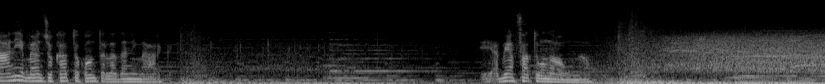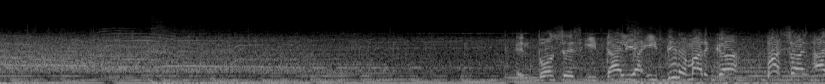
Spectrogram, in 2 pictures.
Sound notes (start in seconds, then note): 2.3 applause; 6.0 crowd cheers; 7.5 stirring music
